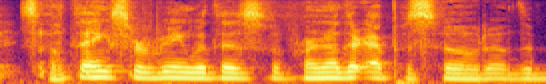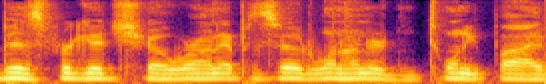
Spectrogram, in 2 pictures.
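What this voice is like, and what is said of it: Hoarse, nearly lost voice. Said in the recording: “doing this without a voice”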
